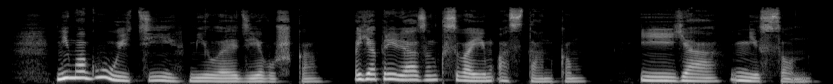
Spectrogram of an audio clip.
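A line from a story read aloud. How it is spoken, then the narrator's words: Sad stranger. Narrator (Russian): грустно сказал незнакомец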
